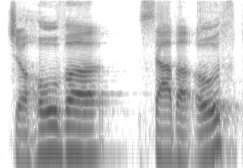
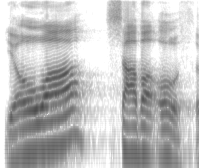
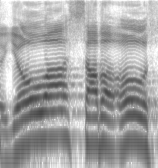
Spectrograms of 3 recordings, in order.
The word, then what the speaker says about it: Jehovah Sabaoth: But in Hebrew, it reads, okay, in American, I guess, in the pronunciation that we tend to use is Jehovah Sabaoth, but I'm gonna go back to my seminary training days, okay? I'm gonna pronounce it as Yehovah Sabaoth, okay? That way I feel better about myself. So Yehovah Sabaoth, that's how the Hebrew reads, okay?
